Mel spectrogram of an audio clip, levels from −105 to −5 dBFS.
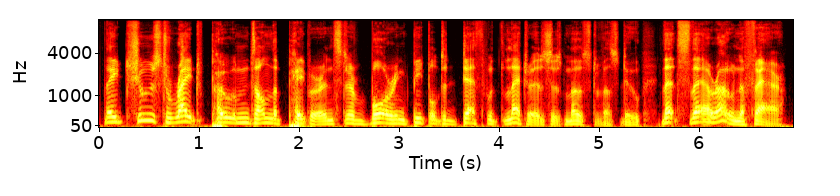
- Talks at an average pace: No, fast, 225 wpm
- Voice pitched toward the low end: Yes, low, 120 Hz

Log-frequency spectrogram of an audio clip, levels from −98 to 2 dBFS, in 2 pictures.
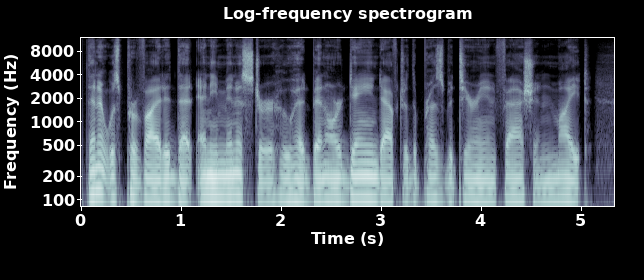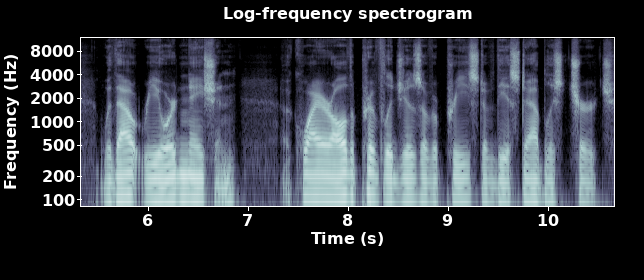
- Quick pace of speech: No, average, 165 wpm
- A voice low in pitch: Yes, very low, 95 Hz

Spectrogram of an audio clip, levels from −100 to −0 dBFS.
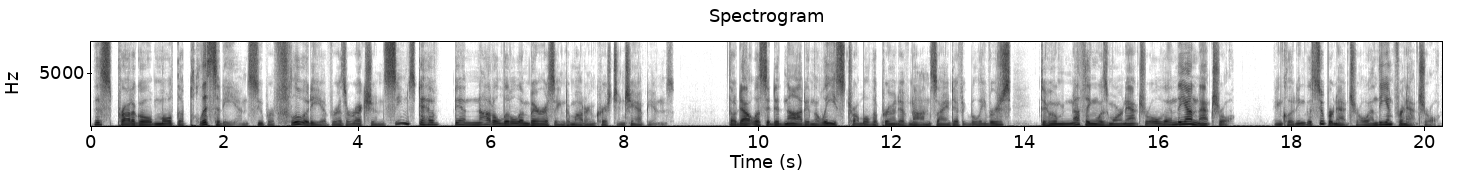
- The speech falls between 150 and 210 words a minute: No, average, 140 wpm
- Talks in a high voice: No, low, 125 Hz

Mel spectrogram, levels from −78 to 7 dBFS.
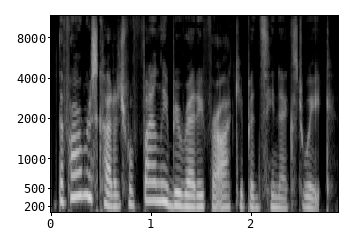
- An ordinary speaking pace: No, fast, 230 wpm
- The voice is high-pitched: Yes, high, 230 Hz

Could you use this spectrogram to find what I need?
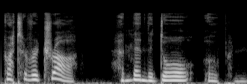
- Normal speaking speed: No, slow, 120 wpm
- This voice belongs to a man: Yes, male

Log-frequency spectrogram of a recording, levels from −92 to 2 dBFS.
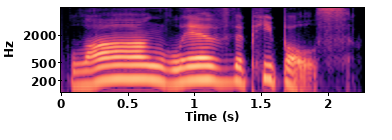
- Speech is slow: Yes, slow, 105 wpm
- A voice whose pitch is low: No, high, 195 Hz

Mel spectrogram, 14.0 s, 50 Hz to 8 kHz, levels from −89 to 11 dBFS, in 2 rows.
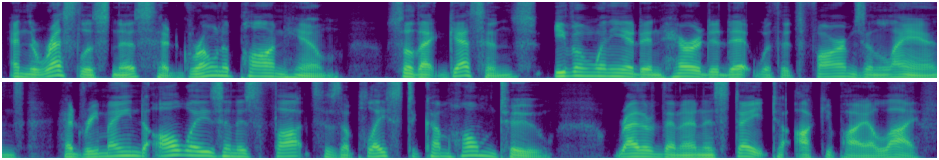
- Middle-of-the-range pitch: No, low, 110 Hz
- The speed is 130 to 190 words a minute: Yes, average, 180 wpm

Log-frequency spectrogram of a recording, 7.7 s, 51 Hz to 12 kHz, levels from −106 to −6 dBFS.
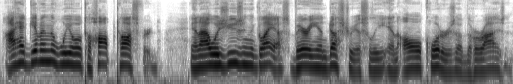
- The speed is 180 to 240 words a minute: No, average, 170 wpm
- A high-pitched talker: No, medium, 155 Hz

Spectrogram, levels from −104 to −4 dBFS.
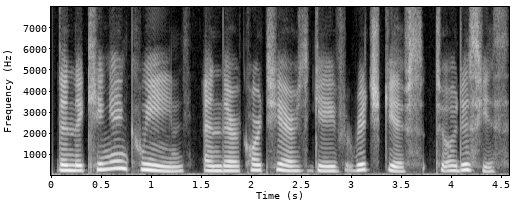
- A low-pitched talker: No, high, 240 Hz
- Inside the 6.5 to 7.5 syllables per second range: No, 3.9 syllables/s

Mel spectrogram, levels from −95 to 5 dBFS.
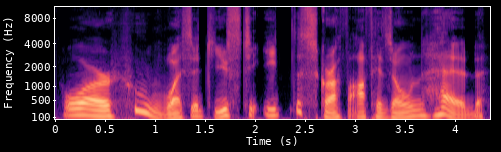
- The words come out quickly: No, average, 180 wpm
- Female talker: No, male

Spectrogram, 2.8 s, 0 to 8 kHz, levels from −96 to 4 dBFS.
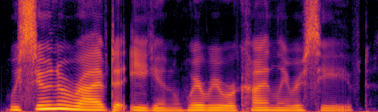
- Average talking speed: No, fast, 210 wpm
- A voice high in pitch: No, medium, 180 Hz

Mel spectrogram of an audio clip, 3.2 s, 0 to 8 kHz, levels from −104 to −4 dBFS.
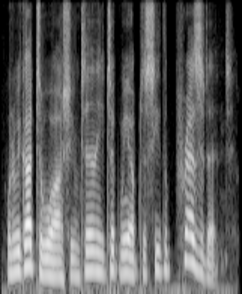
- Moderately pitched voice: Yes, medium, 145 Hz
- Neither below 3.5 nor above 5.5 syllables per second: No, 5.7 syllables/s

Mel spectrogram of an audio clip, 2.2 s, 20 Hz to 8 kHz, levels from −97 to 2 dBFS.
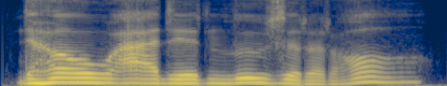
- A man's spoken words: Yes, male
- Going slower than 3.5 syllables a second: Yes, 2.9 syllables/s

